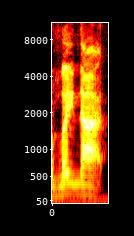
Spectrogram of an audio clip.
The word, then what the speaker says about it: Lynott: Okay, the singer Phil Lynott, or Lynott, however you want to pronounce his last name.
